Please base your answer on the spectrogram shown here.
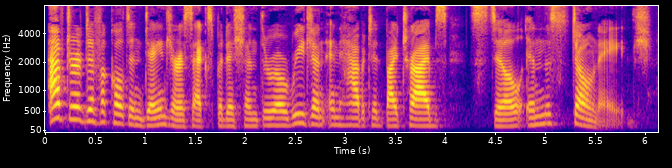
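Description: A woman's voice: fairly low pitch, expressive, moderate pace, close to an everyday voice. A woman playing a prim, peevish, bookish clubwoman in a radio play, with a precise and huffy delivery. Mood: precise, reciting.

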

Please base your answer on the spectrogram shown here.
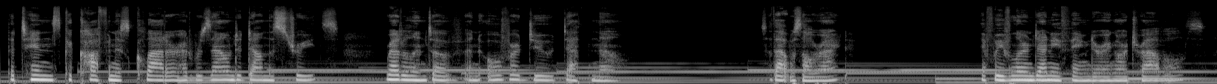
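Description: Female narrator, unhurried lyrical storytelling, very level intonation, music clearly underneath. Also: medium pitch. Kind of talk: slow literary first-person narration.

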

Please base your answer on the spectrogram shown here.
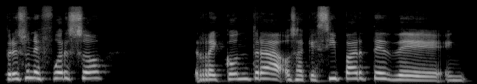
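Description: A woman's voice: on the high side, takes it slowly, no room sound. Rioplatense woman thinking aloud, dry sound. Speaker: podcast producer, interview guest. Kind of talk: casual reflective conversation.

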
